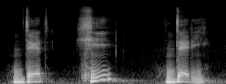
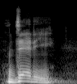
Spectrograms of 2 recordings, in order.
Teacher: la D de dead, la segunda, se convierte en una R suave al ir entre vocales. Y en vez de dead he, se dice deri, pero además saltamos la H.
